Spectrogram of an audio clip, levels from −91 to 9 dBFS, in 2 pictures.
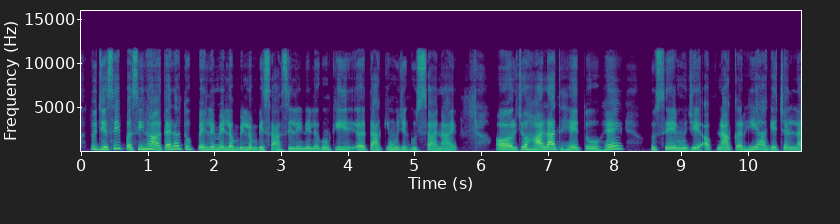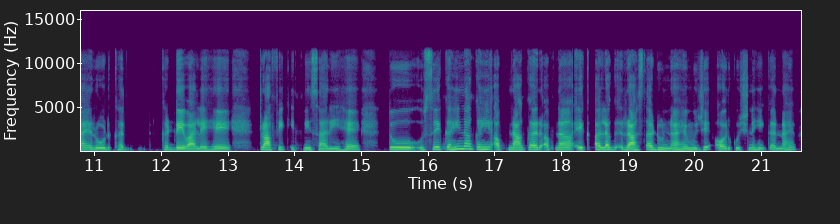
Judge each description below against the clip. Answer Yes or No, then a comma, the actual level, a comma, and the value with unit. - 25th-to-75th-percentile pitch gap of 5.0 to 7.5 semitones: No, average, 3.7 semitones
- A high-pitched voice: Yes, high, 210 Hz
